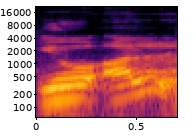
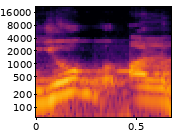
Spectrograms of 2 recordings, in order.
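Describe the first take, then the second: First: No consonant is heard before the second syllable. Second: A g sound is heard before the second syllable. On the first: The speaker calls it right. "বিয়োগটা বিলুপ্ত হয়ে হবে ইউ অল" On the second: The speaker calls it wrong. "এটাকে ইউগ অল বসবো না"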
